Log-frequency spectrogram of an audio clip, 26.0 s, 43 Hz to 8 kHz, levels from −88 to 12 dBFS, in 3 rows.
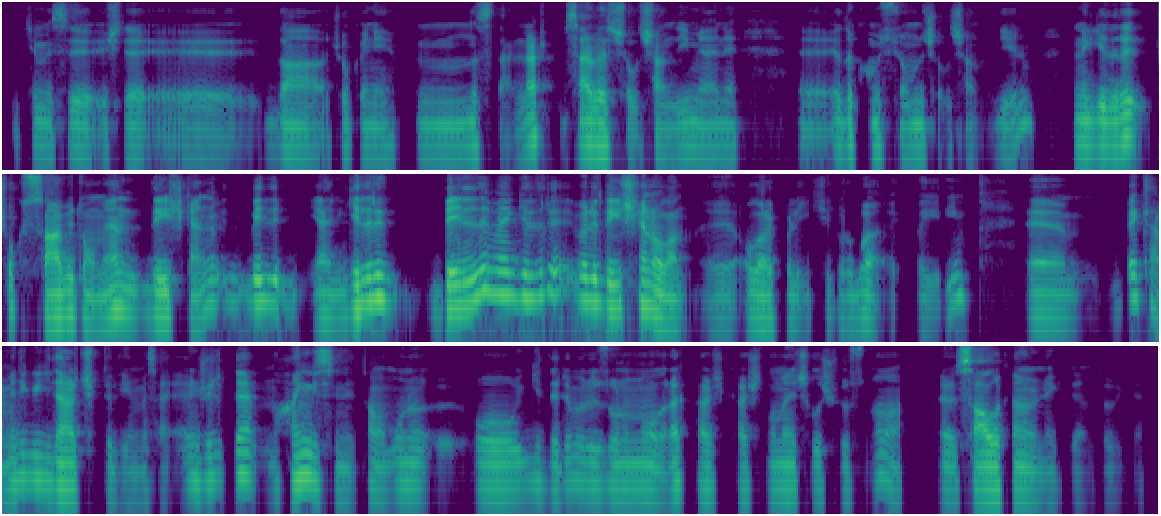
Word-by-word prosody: Kimisi, 95 -3 -8
işte, - - -8
eee, 70 -1 -13 0.3
daha 85 -2 -5
çok, - - -15
hani, 85 +3 -11 0.2
ımm, 90 0 -9
nasıl 95 0 -7
derler, - - -2 0.2
serbest 95 -2 +2
çalışan 80 - -4
diyeyim 95 +3 -8
yani, 90 0 -10 0.4
eee, - - -15
ya - - -7
da - - -1
komisyonlu 90 -1 -9
çalışan - - -10 0.2
diyelim. 190 +4 -11 0.3
Hani, 105 -1 -2
geliri 105 +4 +2
çok - - -7
sabit 100 +2 +4
olmayan 110 +5 0
değişkenli 105 +7 +2 0.2
belli, 150 0 +5
yani, 100 -1 -5
geliri 155 +8 +6 0.2
belli 145 +11 +8
ve 195 -1 +7
geliri 185 +2 +1
böyle 155 -2 +6
değişken 135 +1 +6
olan, 90 - +4 0.2
eee, 85 0 -11
olarak 90 -2 -2
böyle 90 -1 -9
2 90 +5 -21
gruba 95 0 -4
a - - -16 0.3
ayırayım. 170 +6 -9 0.4
Emm, 100 -1 -3 0.4
beklenmedik 135 - -2
bir 135 - -1
gider 110 -4 +3
çıktı 90 -5 -6
diyelim 80 0 -18
mesela. 85 - -15
Öncelikle 135 +4 -2 0.2
hangisini 125 - 0
tamam 105 -1 -9
onu 110 -1 -7 0.3
o 105 0 -2
gideri, 115 0 -10
böyle, 115 -2 -6
zorunlu 105 0 -5
olarak 105 +3 -4
karşı 105 -1 -7
karşılamaya 100 +1 -7
çalışıyorsun 105 -1 -11
ama, - - -9 0.3
eee, 95 -2 -5
sağlıktan 95 -1 +6
örnekleyelim 80 -1 -19
tabii - - -28
ki. - - -41
105 Hz, 150 wpm, -27 LUFS, 95-125 Hz, 0.4 s, belli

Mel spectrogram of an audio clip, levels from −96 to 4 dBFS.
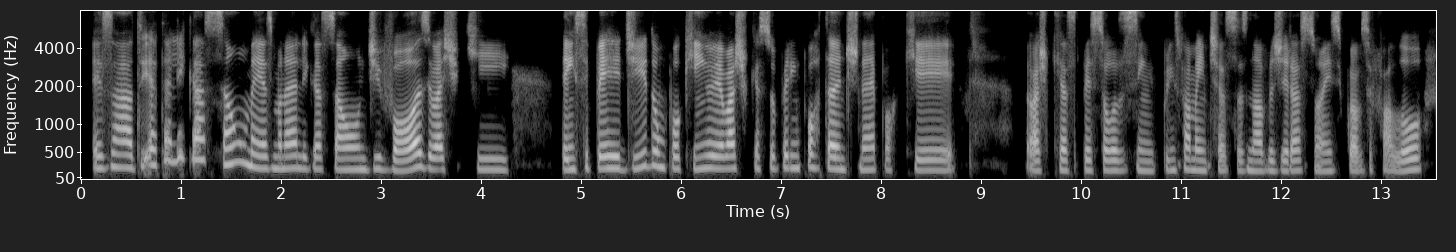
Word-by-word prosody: Exato, 225 0 +2
e - - +1
até 280 +6 -1
ligação 365 -5 +1
mesmo, 215 -5 +1
né, 215 +1 +2
ligação 195 -2 0
de 205 +2 -1
voz 190 +5 +4
eu 205 - 0
acho 195 0 +2
que 195 -1 -7 0.5
tem 195 0 +5
se 200 - +3
perdido 215 +4 +2
um 240 - -4
pouquinho 210 0 -1
e 210 - +4
eu 210 - +4
acho 215 0 +4
que - - -10
é - - -3
super 215 +2 -2
importante, 210 -3 +1
né, 190 +1 -1
porque 180 -2 -3 0.7
eu - - -2
acho - - +2
que 185 - -5
as 180 - 0
pessoas 180 -1 0
assim 175 -1 0
principalmente 185 - -3
essas 165 - -1
novas 175 0 -3
gerações 175 0 -1
igual 85 -1 -4
você - - -3
falou, 185 +3 -2
200 Hz, 175 wpm, -26 LUFS, 180-220 Hz, 0.7 s, tem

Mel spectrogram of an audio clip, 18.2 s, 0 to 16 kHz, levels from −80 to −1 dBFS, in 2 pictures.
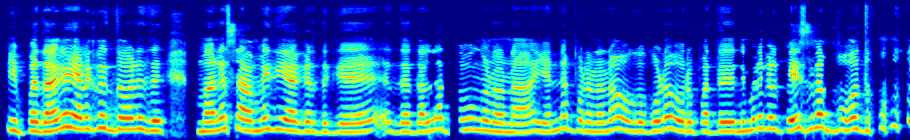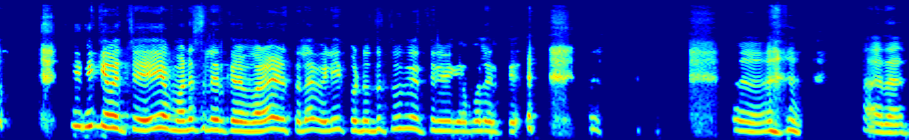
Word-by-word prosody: இப்பதாங்க 245 - +6
எனக்கும் 310 -1 +2
தோணுது. 290 -3 +2 0.5
மனசு 280 +7 +2
அமைதியாகறதுக்கு 245 -6 +1 0.5
த 230 - +1
நல்லா 245 +6 0 0.2
தூங்கணும்னா, 250 -6 -2 0.3
என்ன 255 +7 -5
பண்ணணும்னா, 240 +1 -2
உங்க 240 -1 -3
கூட 255 +4 +2
ஒரு 240 -1 0
10 235 +1 0 0.2
நிமிடங்கள் 300 +4 -2
பேசினா 310 +5 +4 0.2
போதும். 285 +3 -3 1.0
சிரிக்க 375 +1 +2
வச்சே 305 -3 +1 0.2
என் 300 -4 -2
மனசுல 280 +2 -1
இருக்கிற 255 -1 0 0.2
மன 240 - +3
அழுத்தெல்லாம் 275 -1 -3
வெளியே 280 +4 -4
கொண்டு 255 0 -3
வந்து 275 +3 -7
தூங்க 315 +1 -8
வச்சுருவீங்க 255 -1 -5
போல 255 0 -4
இருக்கு. 230 +1 -9 2.2
ஆ. - - -4 1.4
அதா. 210 -1 -2
260 Hz, 110 wpm, -20 LUFS, 240-295 Hz, 2.2 s, இப்பதாங்க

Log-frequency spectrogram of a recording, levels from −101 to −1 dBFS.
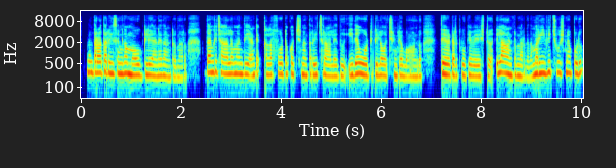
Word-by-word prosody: దాని 275 -1 +1
తర్వాత 270 +1 +3
రీసెంట్‌గా 255 0 +3
మౌగ్లీ 230 0 +1
అనేదంటున్నారు. 205 -2 -6 0.4
దానికి 275 0 +2
చాలామంది 250 -1 +1
అంటే, 235 +1 -2 0.2
'కలర్ 235 0 -2
ఫోటోకి' 245 0 -2
వచ్చినంత 235 0 -3
రీచ్ 235 +1 -2
రాలేదు. 215 0 -4 0.2
ఇదే 250 +2 +4
ఓటీటీలో 230 0 -1
వచ్చింటే 225 0 -3
బావుండు. 210 0 -6 0.4
థియేటరుకీ 230 -2 +4
ఊకే 225 +1 -2
వేస్ట్ 215 +1 -4 0.2
ఇలా 275 0 +5
అంటున్నారు 220 -3 -2
గదా! 200 +3 -8
మరి 255 +1 +4
ఇవి 275 +2 +1
చూసినప్పుడు, 265 -1 -1
235 Hz, 155 wpm, -27 LUFS, 220-250 Hz, 0.4 s, ఇలా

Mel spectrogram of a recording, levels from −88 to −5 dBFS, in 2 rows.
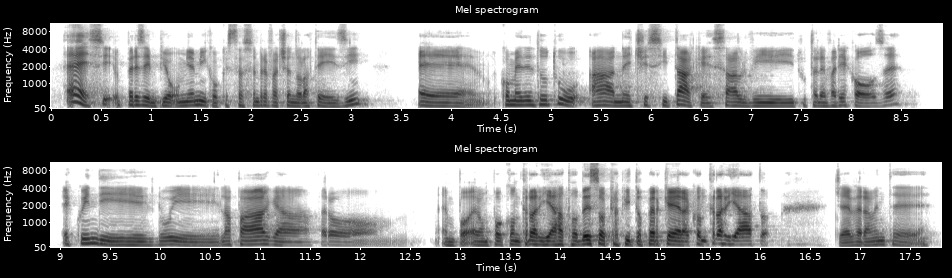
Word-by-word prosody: Eh, - - +5
sì, - - -3 0.2
per 160 - 0
esempio 135 -4 +1
un - - -2
mio 140 +2 +2
amico 155 -1 0
che - - -13
sta 135 - -5
sempre 145 +3 -4
facendo 130 -2 -3
la 120 - -1
tesi, 130 - -4 0.5
ehm, 125 -4 -2
come 165 -1 +1
hai 155 - +2
detto 160 +2 -1
tu, 175 -4 -2
ha 145 0 0
necessità 140 +3 0
che 115 -2 -5
salvi 125 -1 -1
tutte 125 +2 -12
le 125 -1 -3
varie 130 +3 -5
cose 140 - -3 0.4
e - - -8
quindi 130 -9 0
lui 120 -4 -3
la 135 +3 -5
paga, 130 -5 +1
però, 120 -1 -6
uhm, - - -27 0.3
è - - -12
un 115 -2 -4
po' - - -1
era - - 0
un 120 -1 -2
po' 135 +2 0
contrariato. 140 -1 +3
Adesso 155 +2 +7
ho - - +3
capito 135 +2 -1
perché 150 +1 +4
era 130 -2 +7
contrariato. 145 -2 +2 0.6
Cioè 105 - -1
è - - 0
veramente 125 +1 -3
135 Hz, 165 wpm, -24 LUFS, 120-145 Hz, 0.6 s, Adesso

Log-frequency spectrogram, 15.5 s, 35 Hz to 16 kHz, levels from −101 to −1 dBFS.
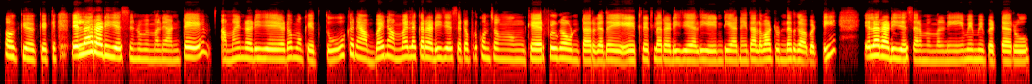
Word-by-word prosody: Okay. 250 -1 -1
Okay. 205 +3 -3
Okay. 240 - -7 0.3
ఎలా 330 +5 +9
ready 310 -3 +8
చేసిండ్రు 235 -2 0
మిమ్మల్ని. 210 0 -8
అంటే 205 +6 0 0.5
అమ్మాయిని 230 +4 -6
రెడీ 230 0 -1
చేయడం 220 +2 -1
ఒక 215 - -18
ఎత్తు. 200 +2 -9 0.2
కానీ 300 -5 -3
ఆ - - +2
అబ్బాయిని 245 +9 -1
అమ్మాయి 255 +4 -2
లెక్క 260 0 0
రెడీ 230 +1 0
చేసేటప్పుడు 230 +1 -3
కొంచెం 235 -1 -6 0.4
కేర్‌ఫుల్‌గా 230 +2 +3
ఉంటారు 200 -1 -3
కదా! 205 +1 -1
ఏ - - -1 0.2
ఎట్లెట్లా 210 +1 -4
రెడీ 200 0 -2
చేయాలి? 200 0 -1
ఏంటి 195 +1 -5
అనేది 200 +2 -5
అలవాటు 215 +2 -2
ఉండదు 215 +1 -3
కాబట్టి, 190 - -2 0.6
ఎలా 290 +1 +7
రెడీ 230 -3 +5
చేసారు 210 -2 -4
మిమ్మల్ని? 195 0 -9
ఏమేమి 215 0 -5
పెట్టారు? 190 -1 -2
215 Hz, 150 wpm, -22 LUFS, 200-240 Hz, 0.6 s, ఎలా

